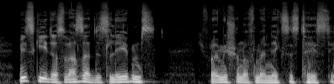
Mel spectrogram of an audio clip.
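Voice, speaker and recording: Here a man speaks in a dark, mellow tone. His voice is somewhat breathy. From Germany, central Hesse (Hinterland, Angelburg). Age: 50s. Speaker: auditor and tax advisor. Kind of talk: interview.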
